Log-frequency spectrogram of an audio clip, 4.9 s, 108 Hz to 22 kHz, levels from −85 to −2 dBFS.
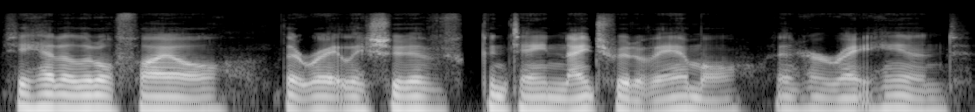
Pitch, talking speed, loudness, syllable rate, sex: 110 Hz, 210 wpm, -19 LUFS, 5.2 syllables/s, male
